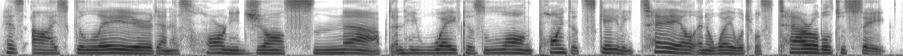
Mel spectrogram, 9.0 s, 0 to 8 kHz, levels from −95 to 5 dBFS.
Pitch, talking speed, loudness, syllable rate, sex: 175 Hz, 160 wpm, -17 LUFS, 3.7 syllables/s, female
